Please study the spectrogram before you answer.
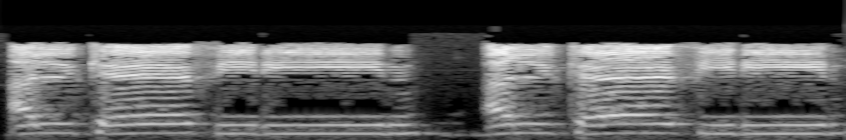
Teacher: دوسری اس کے اندر ساؤنڈ ہوتی ہے جسے ہم کہتے ہیں تقلیل، سلائٹلی ٹرنڈ ساؤنڈ، جس میں تقلیل کے اندر 75% الف ہوتا ہے اور 25% یا ہوتی ہے، یعنی بالکل ہلکا سا آپ اسے ٹیڑھا کرتے ہیں یا کی طرف لے کے جاتے ہیں.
